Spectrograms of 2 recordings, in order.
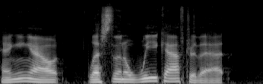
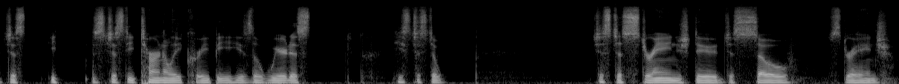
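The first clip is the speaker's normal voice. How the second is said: hushed aside; 4 semitones lower, 6 dB quieter than usual. Real, not acted. Host baffled by Elon Musk, near-whispered aside.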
